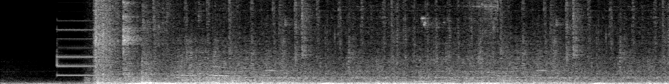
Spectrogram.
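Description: A metal shutter rattles and rumbles as it rolls up.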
